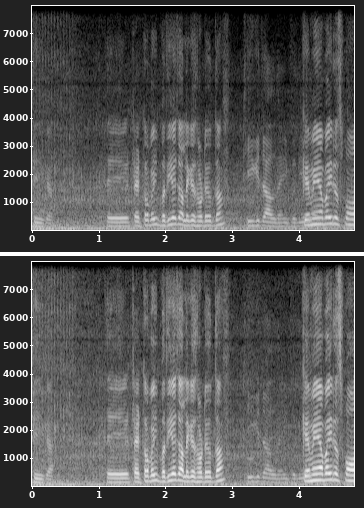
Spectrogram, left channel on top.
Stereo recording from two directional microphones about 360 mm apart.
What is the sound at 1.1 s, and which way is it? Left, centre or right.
Speech, centre.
